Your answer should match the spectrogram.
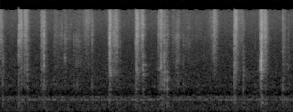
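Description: A deck of tarot cards being shuffled in the hands: irregular soft clicks and flicks of cards sliding against one another, a dozen or so, with the sharpest just before the end.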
